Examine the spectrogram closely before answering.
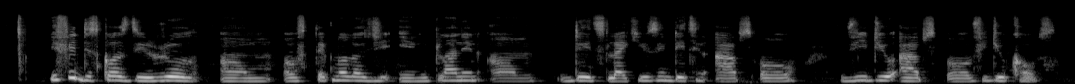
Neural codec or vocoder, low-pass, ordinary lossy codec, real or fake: none; none; none; real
